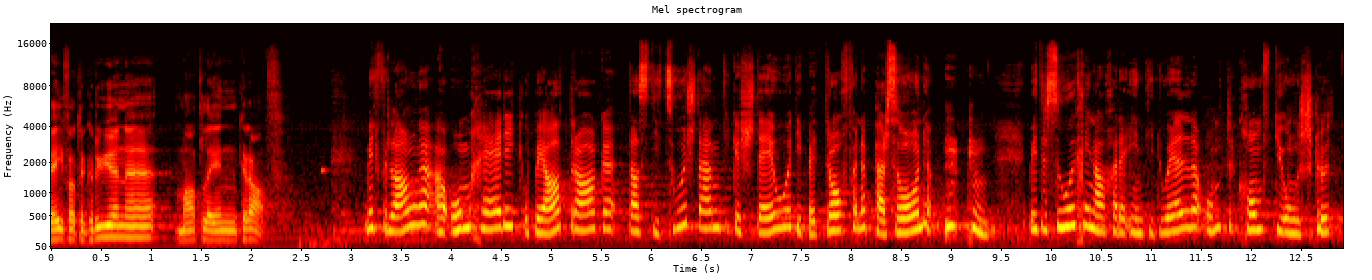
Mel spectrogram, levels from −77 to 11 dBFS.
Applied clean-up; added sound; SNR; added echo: none; none; none; none.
